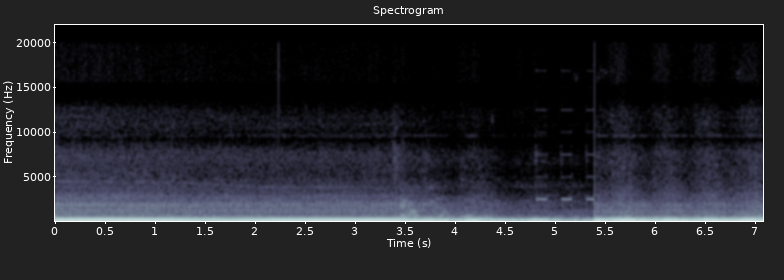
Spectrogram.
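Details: Honda Civic EK hatch just started after engine rebuild: some revving, then an uneven, hunting idle that won't hold steady; idle speed not yet set.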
